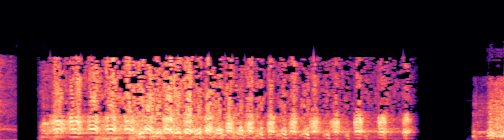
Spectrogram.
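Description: Men laughing hard in a fast run of repeated ha-ha bursts lasting about four seconds.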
